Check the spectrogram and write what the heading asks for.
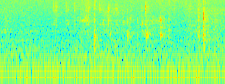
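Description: Faint clicks and slides of thin card-stock tarot cards as one card is pulled from the front of the deck to the back, over a steady rushing hum from a central air conditioner.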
